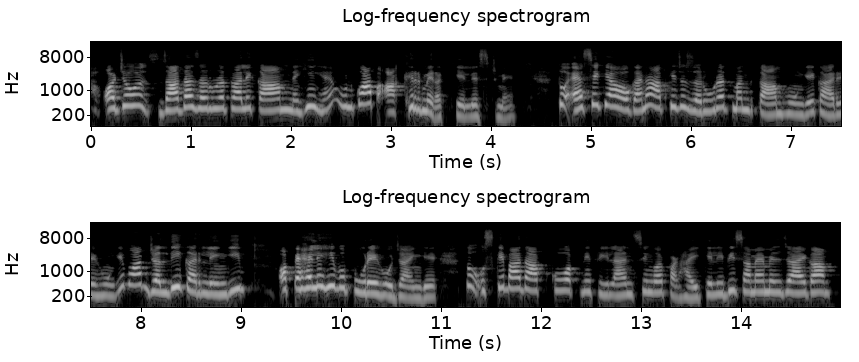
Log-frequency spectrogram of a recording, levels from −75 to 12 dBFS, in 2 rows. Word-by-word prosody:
और 305 +2 +5
जो 370 +2 +2 0.2
ज़्यादा 285 +7 +6
ज़रूरत 315 0 -1
वाले 305 +1 +2
काम 280 +2 +4
नहीं 285 +6 -1
हैं, 280 - -7
उनको 360 +2 -1
आप 420 -1 +3
आखिर 255 +6 0
में 260 -3 -1
रखिए 185 +2 -7
लिस्ट 185 0 -9
में। 170 0 -12 0.5
तो 390 - +2
ऐसे 325 +6 +2
क्या 375 -1 +1
होगा 290 -5 +3
ना, 380 +6 +2
आपके 335 +2 -2
जो 345 - -2
ज़रूरतमंद 295 +2 -2
काम 210 +1 0
होंगे, 220 0 -6
कार्य 220 -3 -3
होंगे, 215 - -7
वो - - +1
आप 420 - +1
जल्दी 270 +6 +4
कर 270 -3 +2
लेंगी 240 +5 -2 0.4
और 310 - +4
पहले 350 +3 +6
ही 375 +1 +5
वो 350 -1 -1
पूरे 255 -3 +3
हो 205 - 0
जाएँगे। 190 -1 -5 0.3
तो 395 - -2
उसके 325 +5 -6
बाद 330 0 +4
आपको 290 0 0
अपनी 275 -1 -9
फ़्रीलांसिंग 230 +1 -6
और 260 - -1
पढ़ाई 185 -3 -6
के 230 - -4
लिए 235 +1 -5
भी 290 - -2
समय 265 -1 -2
मिल 260 -1 -5
जाएगा 260 0 +2
275 Hz, 210 wpm, -23 LUFS, 230-320 Hz, 0.5 s, ज़्यादा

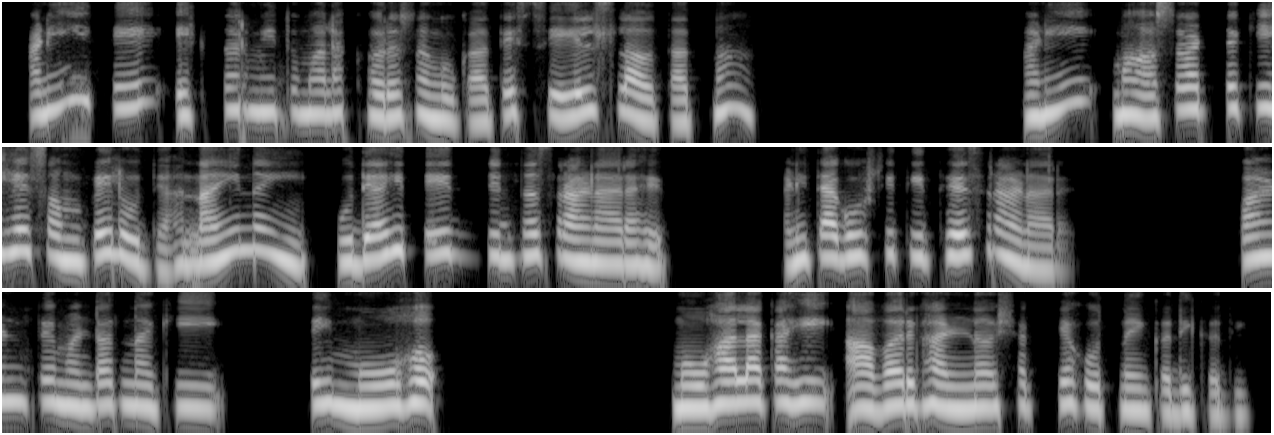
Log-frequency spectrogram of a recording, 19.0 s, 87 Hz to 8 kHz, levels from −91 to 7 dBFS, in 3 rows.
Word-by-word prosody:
आणि 270 +11 0
ते 265 +1 -1 0.2
एकतर 215 +4 -4
मी 240 0 +1
तुम्हाला 225 0 0
खरं 205 -1 +1
सांगू 200 -3 0
का 175 - -3
ते 220 - -1
सेल्स 220 +2 0
लावतात 180 -6 0
ना. 240 +3 -1 1.4
आणि 240 +11 +1
मग 220 -1 +3
असं 200 +6 -3
वाटतं, 260 0 -1
की 275 - -2
हे 285 +1 +4
संपेल 245 -1 +2
उद्या. 170 -9 -1
नाही, 200 +7 +3
नाही 275 -9 +1 0.2
उद्याही 220 +7 +3
ते 255 +2 0
तिथेच 245 -1 -3
राहणार 200 -4 +3
आहेत. 185 -2 -1 0.6
आणि 205 +3 +2
त्या 235 - +5
गोष्टी 245 +2 -1
तिथेच 245 +2 +1
राहणार. 175 -10 0 0.9
पण 240 +2 +2
ते 240 - -2
म्हणतात 215 0 +1
ना, 210 - +1
की 200 -1 -4 0.5
ते 220 - +2
मोह. 210 +2 +5 1.2
मोहाला 225 +4 +5
काही 230 0 +1
आवर 195 +2 +4
घालणं 200 -2 +3
शक्य 210 +2 -6
होत 200 -2 -1
नाही 185 -1 0
कधी-कधी. 160 -2 -7
220 Hz, 150 wpm, -21 LUFS, 200-240 Hz, 1.4 s, त्या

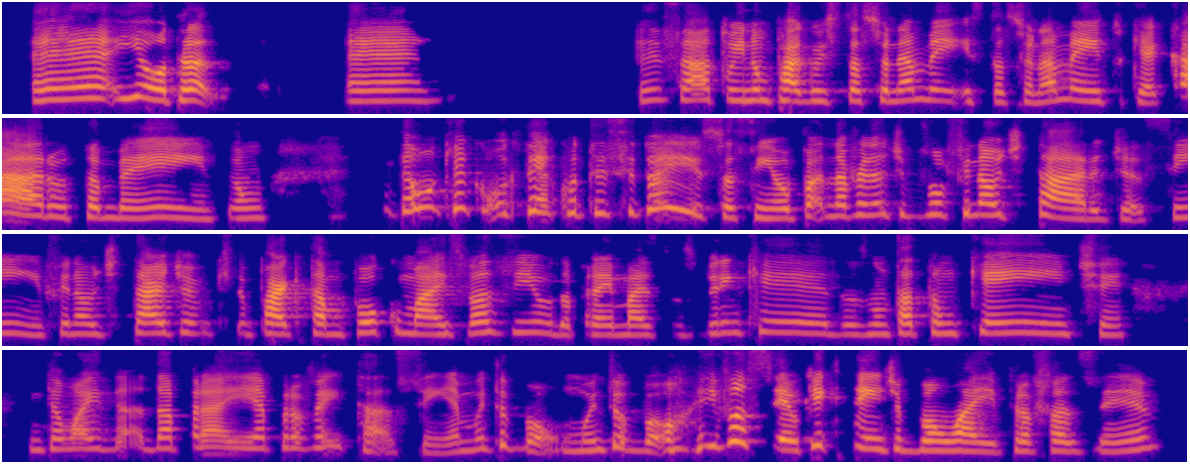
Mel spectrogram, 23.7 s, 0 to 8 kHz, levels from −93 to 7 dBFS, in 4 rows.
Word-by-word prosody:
É, 285 +3 +3
e 315 +1 -1
outra 260 -2 +7 0.7
é, 245 +1 +1 1.1
exato, 255 - -1
e 255 - +2
não 260 0 -2
pago 250 -1 +7
o - - -3
estacionamen 250 +1 -1
estacionamento, 235 +2 -1
que 215 - -4
é 205 - +1
caro 250 +4 +6
também, 230 -2 0
então 220 +2 -10 0.6
então 390 +5 -1
o - - -6
que 455 - -2
o 295 - -8
que - - -19
tem 370 -1 +3
acontecido 340 +2 -6
é 455 +1 +3
isso, 325 - -2
assim, 230 -1 -4
eu 215 0 -1
pa - - +1
na 265 0 +3
verdade, 290 +1 -2
eu - - -23
vou 300 0 -3
final 290 -1 +1
de 285 0 -9
tarde, 215 -9 +3
assim, 230 +4 -9
final 230 -1 -7
de 225 - -13
tarde 245 0 +3 0.3
o 235 - -16
parque 230 0 +6
tá 230 - +4
um 220 0 -12
pouco 255 +2 -4
mais 220 -1 +2
vazio, 255 0 -4
dá 205 -2 -9
pra 215 0 -1
ir - - -4
mais 210 0 -2
nos 200 -1 -27
brinquedos, 240 -2 -7
não 225 0 -9
tá 230 +1 +1
tão 235 0 -7
quente, 240 -4 -2 0.4
então 240 +2 -8
aí 255 - -2
dá 230 - -11
dá 255 +2 -2
pra 150 - -2
ir 140 - -5
aproveitar, 270 +2 -6
assim, 170 0 -13
é - - -4
muito 250 +10 -9
bom, 245 - -7
muito 210 +2 -7
bom 220 +1 -3
e 305 +3 -4
você, 425 +3 +5
o 430 - -2
que 330 - +6
que - - -22
tem 255 -4 +7
de 245 - -5
bom 215 +1 +1
aí 195 -3 +1
pra 205 +2 -4
fazer? 205 +5 -5
245 Hz, 200 wpm, -24 LUFS, 220-265 Hz, 1.1 s, outra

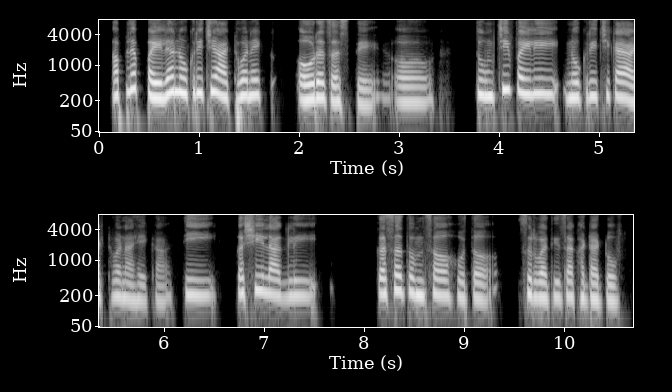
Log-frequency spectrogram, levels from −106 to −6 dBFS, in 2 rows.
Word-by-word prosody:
आपल्या 305 +7 +3
पहिल्या 240 +3 +8
नोकरीची 285 0 +4
आठवण 250 -1 +3
एक 260 - -2 0.3
औरच 215 +1 +6
असते. 180 -3 -3 0.3
अ, - - -10 0.8
तुमची 255 +5 +3
पहिली 275 -1 +2
नोकरीची 230 +2 0
काय 235 -2 +3
आठवण 190 -1 -5
आहे 165 -2 -6
का? 160 -1 -12
ती 200 +1 -6 0.2
कशी 245 +3 -1
लागली? 200 -2 -3 0.6
कसं 220 +4 +1
तुमचं 205 -2 -1
होतं 180 -2 -5 0.4
सुरुवातीचा 185 -3 -2
खटाटोप? 165 -3 -4
215 Hz, 130 wpm, -23 LUFS, 190-255 Hz, 0.8 s, पहिल्या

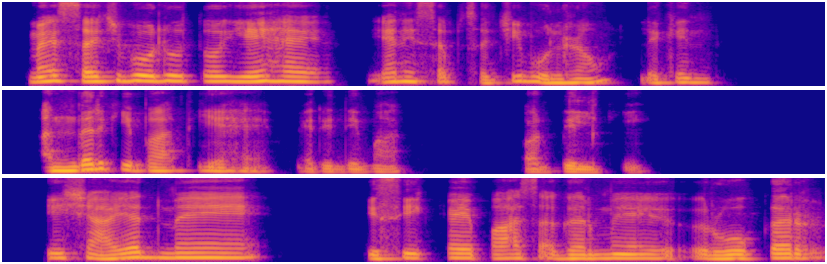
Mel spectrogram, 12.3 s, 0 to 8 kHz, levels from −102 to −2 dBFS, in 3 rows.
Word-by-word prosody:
मैं 170 +3 +5
सच 175 0 +2
बोलूँ, 190 0 +4
तो 180 -1 -1
ये 170 0 +4
है, 175 -2 +3 0.4
यानी 165 +1 +1
सब 165 -1 -6
सच्च 115 +1 -7
ही - - -2
बोल 130 -7 +1
रहा 135 - +1
हूँ, 145 +8 -3 0.2
लेकिन 135 +2 -5 0.8
अंदर 130 +9 +5
की 170 -4 -3
बात 120 +1 -2
ये 125 - -1
है, 115 -2 -8
मेरे 100 - -9
दिमाग 95 +2 -9 0.6
और 95 - -7
दिल 90 -4 -2
की 85 - -19 1.1
कि 160 - 0
शायद 160 +3 +2
मैं 170 0 +3 0.6
किसी 130 +4 0
के 155 +1 0
पास 145 -1 -3
अगर 135 0 0
मैं 145 +1 +2 0.4
रोकर 140 +3 +2
150 Hz, 160 wpm, -26 LUFS, 130-170 Hz, 1.1 s, मैं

